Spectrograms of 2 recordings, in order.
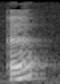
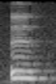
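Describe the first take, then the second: First: The vowel sounds like the one in fleur. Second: The vowel sounds like the one in feu. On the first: "E comme dans fleur" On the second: "E comme dans feu"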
